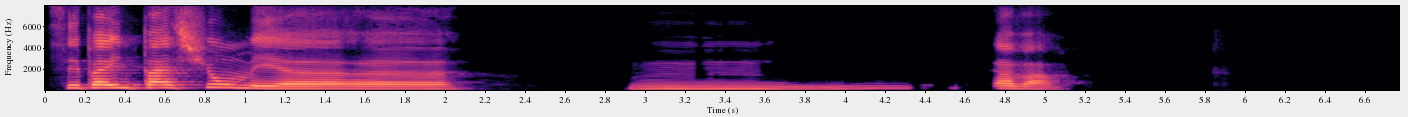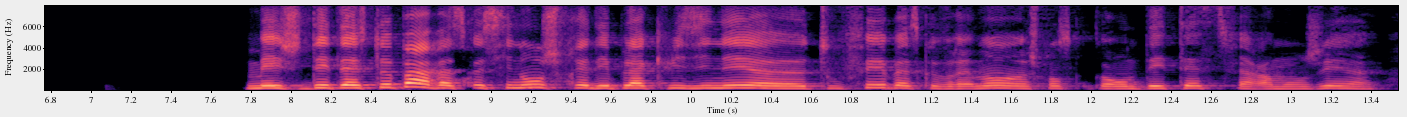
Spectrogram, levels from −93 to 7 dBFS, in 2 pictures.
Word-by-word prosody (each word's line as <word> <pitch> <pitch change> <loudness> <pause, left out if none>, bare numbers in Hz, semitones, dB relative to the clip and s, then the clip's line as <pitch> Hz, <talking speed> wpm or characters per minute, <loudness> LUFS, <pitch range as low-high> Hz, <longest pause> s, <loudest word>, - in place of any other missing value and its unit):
C'est 255 0 -2
pas 275 +1 +8
une 265 -1 0
passion 275 +2 +4
mais 220 -3 +3
heu, 195 -2 +2 0.9
mmh, 190 +2 -11 0.4
ça 220 -1 +2
va. 175 -3 -3 2.6
Mais 230 +2 +3
je 220 -2 -6
déteste 260 +4 +3
pas 345 -4 +8
parce 240 -2 0
que 250 0 -4
sinon 265 +3 -3
je 275 -1 -7
ferai 250 -3 -2
des 225 -1 -1
plats 230 0 +3
cuisinés, 230 +2 -1
heu, 210 -2 -1
tout 210 0 -13
faits, 275 +7 -5
parce 230 -3 -4
que 220 - -10
vraiment 210 +2 -4
je 200 - -16
pense 215 0 -10
que 210 - -32
quand 200 -2 -6
on - - -7
déteste 215 +2 -5
faire 200 -5 -9
à 180 - -7
manger, 190 +4 -8
heu, 190 -3 -11
215 Hz, 165 wpm, -21 LUFS, 195-245 Hz, 2.6 s, pas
